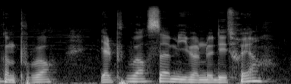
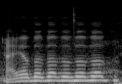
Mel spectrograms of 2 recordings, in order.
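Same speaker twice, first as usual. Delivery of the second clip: higher chant of hop hop; rally the troops with a quick call; urging on; 6 semitones higher than usual. Real, not acted. Urging units forward.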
